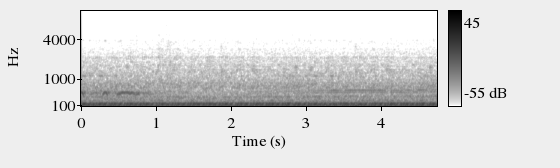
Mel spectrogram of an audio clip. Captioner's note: owl hoots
